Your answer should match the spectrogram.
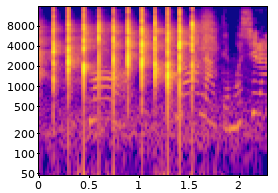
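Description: Rapid hand clapping, about seven claps a second, stopping shortly before the end.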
